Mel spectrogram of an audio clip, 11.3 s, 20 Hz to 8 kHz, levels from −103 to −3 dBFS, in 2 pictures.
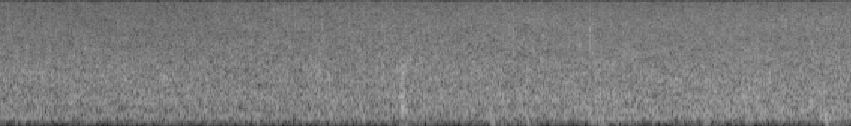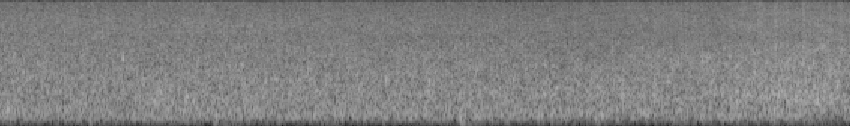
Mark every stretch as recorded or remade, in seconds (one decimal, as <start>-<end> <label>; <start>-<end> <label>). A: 0.0-1.0 remade; 1.0-3.7 recorded; 3.7-5.1 remade; 5.1-7.8 recorded; 7.8-8.3 remade; 8.3-9.5 recorded; 9.5-11.3 remade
